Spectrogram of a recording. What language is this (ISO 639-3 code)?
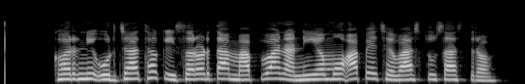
guj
